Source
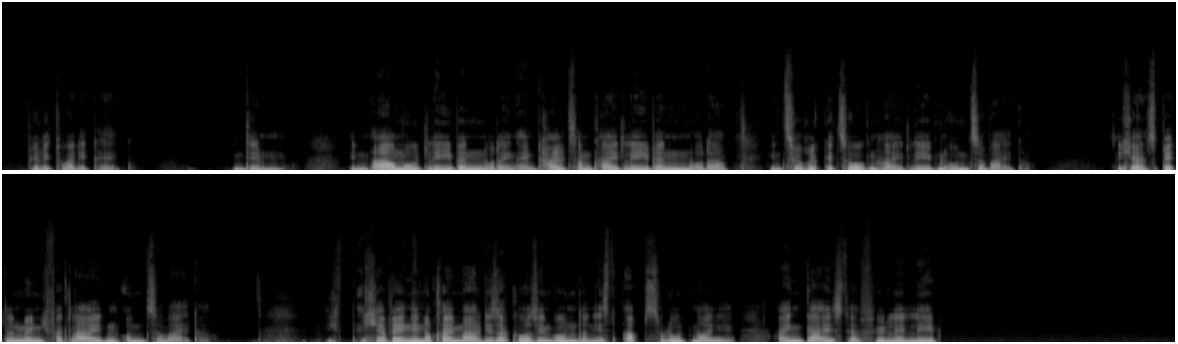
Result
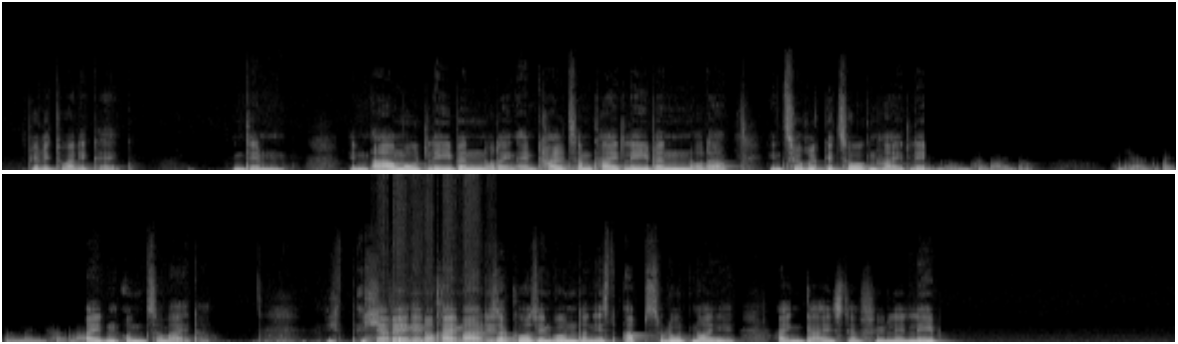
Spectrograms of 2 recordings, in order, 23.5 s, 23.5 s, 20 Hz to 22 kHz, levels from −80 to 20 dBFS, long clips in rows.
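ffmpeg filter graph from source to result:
-filter_complex "[0:a]asettb=1/sr,asplit=3[s0][s1][s2];[s0]atrim=end=9.214[s3];[s1]atrim=start=9.21:end=12.57,asetpts=PTS-STARTPTS,afade=t=in:d=0.004:c=qsin,afade=t=out:st=3.356:d=0.004:c=qsin,lowpass=f=1100:w=0.5412,lowpass=f=1100:w=1.3066,asplit=2[s4][s5];[s5]adelay=34,volume=0.376[s6];[s4][s6]amix=inputs=2:normalize=0,atrim=end_sample=148176,acompressor=threshold=0.02:ratio=12:attack=3.2:release=140:knee=1:detection=peak[s7];[s2]atrim=start=12.566[s8];[s3][s7]acrossfade=d=0.004:c1=hsin:c2=qsin[s9];[s9][s8]acrossfade=d=0.004:c1=qsin:c2=hsin,asettb=1/sr,asplit=3[s10][s11][s12];[s10]atrim=end=15.404[s13];[s11]atrim=start=15.4:end=16.67,asetpts=PTS-STARTPTS,afade=t=in:d=0.004:c=qsin,afade=t=out:st=1.266:d=0.004:c=qsin,highpass=500,acrusher=bits=8:mode=log:mix=0:aa=0.000001,asplit=2[s14][s15];[s15]adelay=36,volume=0.794[s16];[s14][s16]amix=inputs=2:normalize=0,atrim=end_sample=56007[s17];[s12]atrim=start=16.666[s18];[s13][s17]acrossfade=d=0.004:c1=hsin:c2=qsin[s19];[s19][s18]acrossfade=d=0.004:c1=qsin:c2=hsin,asettb=1/sr,asplit=3[s20][s21][s22];[s20]atrim=end=19.534[s23];[s21]atrim=start=19.53:end=20.79,asetpts=PTS-STARTPTS,afade=t=in:d=0.004:c=qsin,afade=t=out:st=1.256:d=0.004:c=qsin,bass=f=250:g=6,treble=f=4000:g=6,acompressor=threshold=0.0794:ratio=5:attack=3.2:release=140:knee=1:detection=peak,lowpass=f=6300:w=0.5412,lowpass=f=6300:w=1.3066[s24];[s22]atrim=start=20.786[s25];[s23][s24]acrossfade=d=0.004:c1=hsin:c2=qsin[s26];[s26][s25]acrossfade=d=0.004:c1=qsin:c2=hsin,lowshelf=f=68:g=5,bandreject=f=156.6:t=h:w=4,bandreject=f=313.2:t=h:w=4,bandreject=f=469.8:t=h:w=4,bandreject=f=626.4:t=h:w=4,bandreject=f=783:t=h:w=4,bandreject=f=939.6:t=h:w=4,bandreject=f=1096.2:t=h:w=4,bandreject=f=1252.8:t=h:w=4,alimiter=level_in=2.37:limit=0.891:release=50:level=0:latency=1,volume=0.891"

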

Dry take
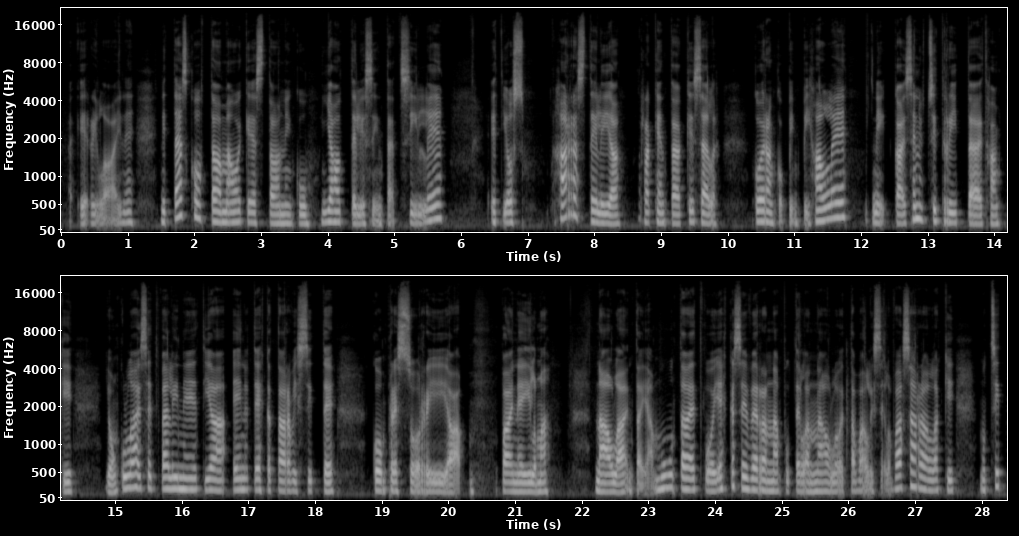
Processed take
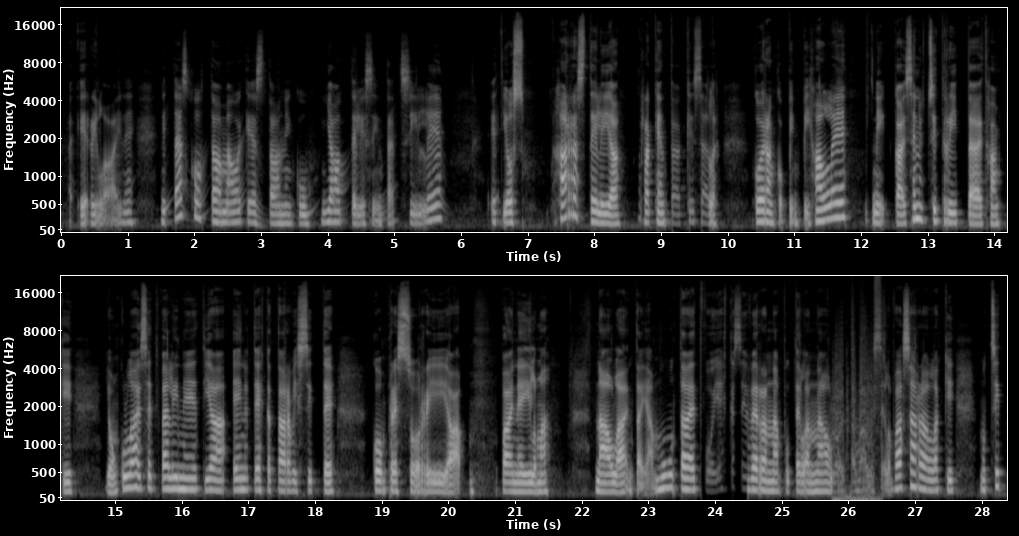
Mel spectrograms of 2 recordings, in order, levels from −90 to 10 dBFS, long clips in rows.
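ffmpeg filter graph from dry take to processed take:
-filter_complex "[0:a]asettb=1/sr,asplit=3[s0][s1][s2];[s0]atrim=end=0.614[s3];[s1]atrim=start=0.61:end=6.57,asetpts=PTS-STARTPTS,afade=t=in:d=0.004:c=qsin,afade=t=out:st=5.956:d=0.004:c=qsin,lowpass=6300,equalizer=f=3600:t=o:w=0.51:g=-6.5,flanger=delay=4.7:depth=5:regen=83:speed=1.8:shape=sinusoidal[s4];[s2]atrim=start=6.566[s5];[s3][s4]acrossfade=d=0.004:c1=hsin:c2=qsin[s6];[s6][s5]acrossfade=d=0.004:c1=qsin:c2=hsin,asettb=1/sr,asplit=3[s7][s8][s9];[s7]atrim=end=9.164[s10];[s8]atrim=start=9.16:end=9.73,asetpts=PTS-STARTPTS,afade=t=in:d=0.004:c=qsin,afade=t=out:st=0.566:d=0.004:c=qsin,highshelf=f=11000:g=4.5,acompressor=threshold=0.0158:ratio=12:attack=3.2:release=140:knee=1:detection=peak[s11];[s9]atrim=start=9.726[s12];[s10][s11]acrossfade=d=0.004:c1=hsin:c2=qsin[s13];[s13][s12]acrossfade=d=0.004:c1=qsin:c2=hsin,asettb=1/sr,asplit=3[s14][s15][s16];[s14]atrim=end=23.804[s17];[s15]atrim=start=23.8:end=24.5,asetpts=PTS-STARTPTS,afade=t=in:d=0.004:c=qsin,afade=t=out:st=0.696:d=0.004:c=qsin,aderivative,aecho=1:1:5.6:0.51,atrim=end_sample=30870,acompressor=threshold=0.0112:ratio=8:attack=3.2:release=140:knee=1:detection=peak[s18];[s16]atrim=start=24.496[s19];[s17][s18]acrossfade=d=0.004:c1=hsin:c2=qsin[s20];[s20][s19]acrossfade=d=0.004:c1=qsin:c2=hsin,asettb=1/sr,asplit=3[s21][s22][s23];[s21]atrim=end=25.764[s24];[s22]atrim=start=25.76:end=26.52,asetpts=PTS-STARTPTS,afade=t=in:d=0.004:c=qsin,afade=t=out:st=0.756:d=0.004:c=qsin,aeval=exprs='val(0)+0.00447*(sin(2*PI*50*n/s)+sin(2*PI*2*50*n/s)/2+sin(2*PI*3*50*n/s)/3+sin(2*PI*4*50*n/s)/4+sin(2*PI*5*50*n/s)/5)':c=same,aeval=exprs='(tanh(100*val(0)+0.25)-tanh(0.25))/100':c=same,asplit=2[s25][s26];[s26]adelay=17,volume=0.398[s27];[s25][s27]amix=inputs=2:normalize=0,atrim=end_sample=33516[s28];[s23]atrim=start=26.516[s29];[s24][s28]acrossfade=d=0.004:c1=hsin:c2=qsin[s30];[s30][s29]acrossfade=d=0.004:c1=qsin:c2=hsin"

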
